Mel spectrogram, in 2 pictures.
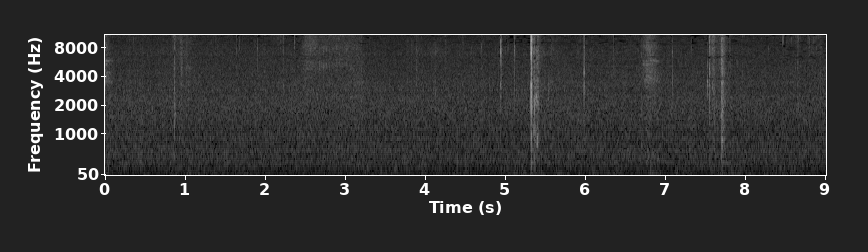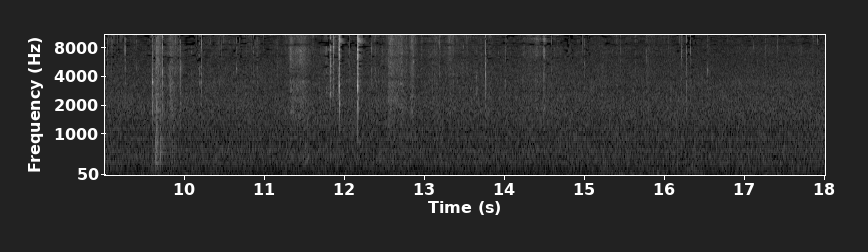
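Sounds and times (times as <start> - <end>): stream flowing: 0.0 - 18.0
wood snapping and cracking: 4.8 - 6.1, 8.5 - 16.6.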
